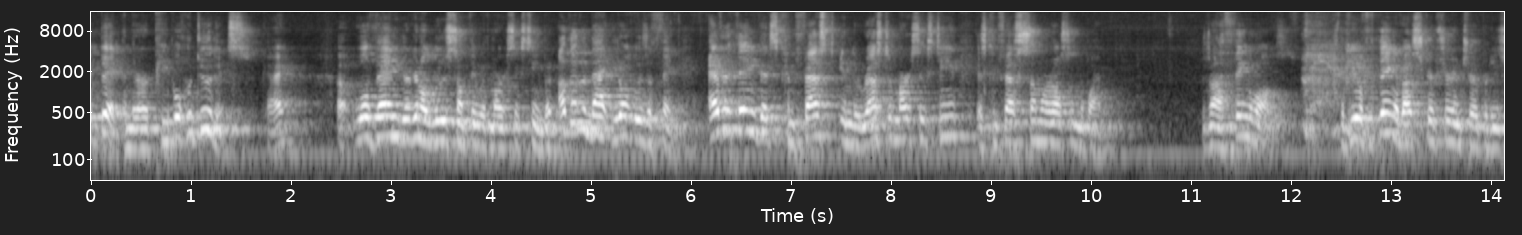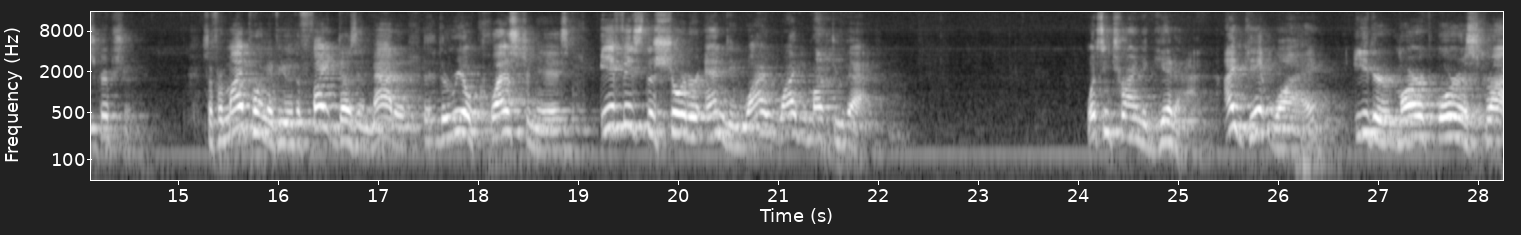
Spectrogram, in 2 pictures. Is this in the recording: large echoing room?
yes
